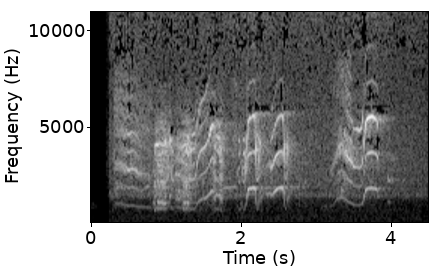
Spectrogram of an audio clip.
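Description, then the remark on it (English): Several wheezy, slurred lapwing calls ring out clear, rising and falling in pitch, in a few quick bursts with short pauses between, over a faint steady background hiss. “More easily heard is the call.”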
